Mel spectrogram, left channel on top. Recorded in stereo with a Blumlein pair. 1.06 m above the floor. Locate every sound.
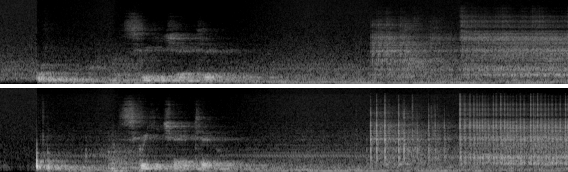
0.4 s a squeak: 50° right, 0.9 m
